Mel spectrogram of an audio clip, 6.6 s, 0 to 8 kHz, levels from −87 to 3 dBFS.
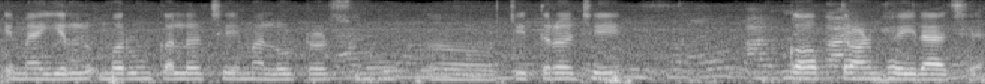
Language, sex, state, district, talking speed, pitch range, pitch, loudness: Gujarati, female, Maharashtra, Mumbai Suburban, 135 wpm, 195-210 Hz, 200 Hz, -17 LUFS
